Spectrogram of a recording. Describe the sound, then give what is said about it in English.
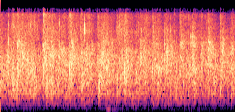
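A crowd applauds for the Lord, clapping steadily, many hands together in a dense, continuous wash of sound that holds at an even level for the whole stretch, with no voices standing out. “Let's clap for the Lord for that word.”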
